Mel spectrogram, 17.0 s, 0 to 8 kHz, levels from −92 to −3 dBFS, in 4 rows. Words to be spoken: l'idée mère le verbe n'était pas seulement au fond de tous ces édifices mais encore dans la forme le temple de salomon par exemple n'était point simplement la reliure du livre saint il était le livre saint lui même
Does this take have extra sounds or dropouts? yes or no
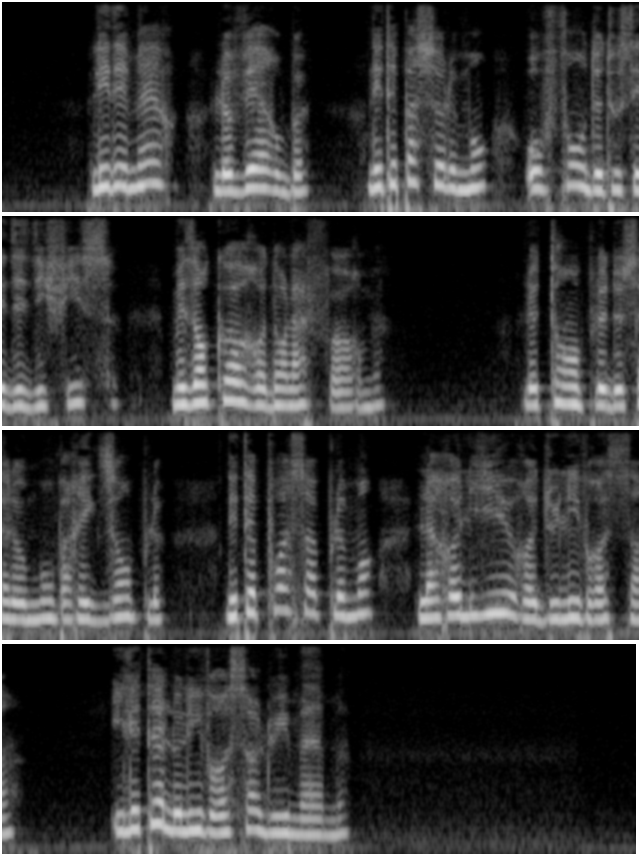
no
